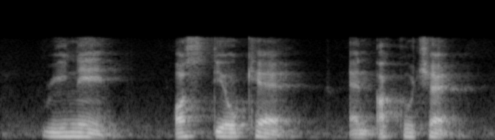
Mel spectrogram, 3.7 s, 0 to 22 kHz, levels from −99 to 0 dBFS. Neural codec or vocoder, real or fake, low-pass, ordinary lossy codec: codec, 16 kHz, 2 kbps, FunCodec, trained on Chinese and English, 25 frames a second; fake; 7.2 kHz; none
